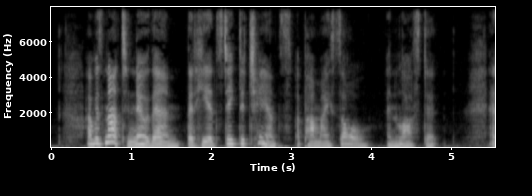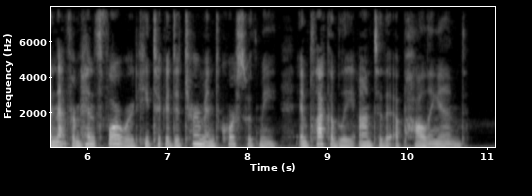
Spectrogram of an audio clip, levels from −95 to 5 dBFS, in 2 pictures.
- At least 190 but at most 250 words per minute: Yes, average, 195 wpm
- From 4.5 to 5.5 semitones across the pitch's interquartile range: Yes, average, 5.1 semitones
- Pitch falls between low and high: Yes, medium, 180 Hz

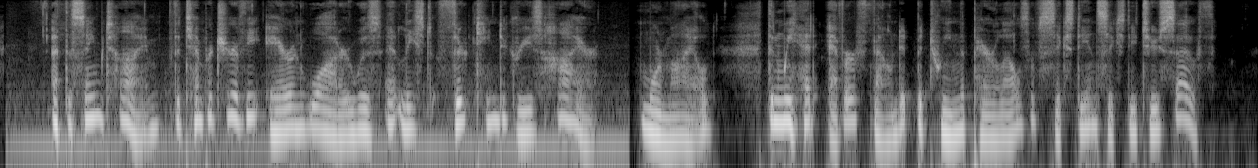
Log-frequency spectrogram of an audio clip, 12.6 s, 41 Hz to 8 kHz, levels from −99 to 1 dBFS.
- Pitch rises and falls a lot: Yes, wide, 7.3 semitones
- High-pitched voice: No, low, 135 Hz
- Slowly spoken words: No, average, 160 wpm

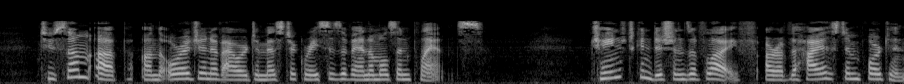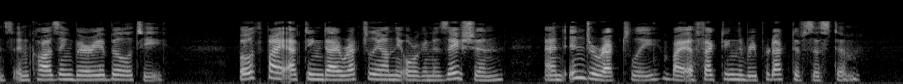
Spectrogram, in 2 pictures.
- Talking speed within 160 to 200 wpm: No, slow, 135 wpm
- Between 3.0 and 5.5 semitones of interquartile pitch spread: No, narrow, 2.5 semitones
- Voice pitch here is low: No, high, 225 Hz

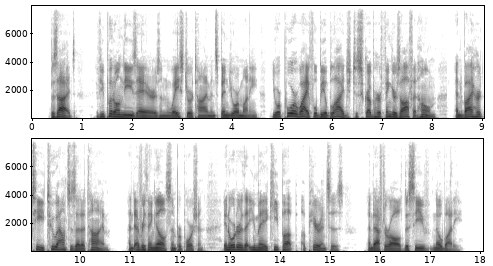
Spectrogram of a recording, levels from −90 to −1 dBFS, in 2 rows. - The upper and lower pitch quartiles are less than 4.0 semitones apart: No, average, 4.4 semitones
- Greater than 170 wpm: Yes, average, 185 wpm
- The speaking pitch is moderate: No, low, 130 Hz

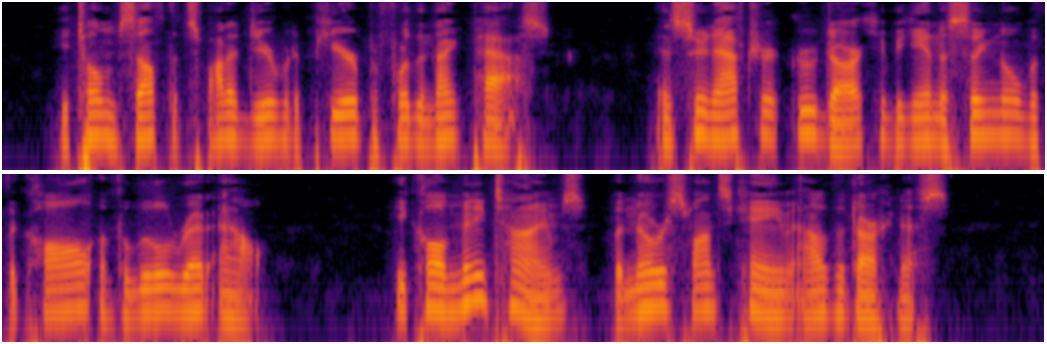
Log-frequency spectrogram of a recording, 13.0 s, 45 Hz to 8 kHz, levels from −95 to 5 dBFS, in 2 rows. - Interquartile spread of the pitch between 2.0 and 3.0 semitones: Yes, narrow, 2.6 semitones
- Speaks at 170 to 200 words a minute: Yes, average, 195 wpm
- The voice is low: Yes, low, 120 Hz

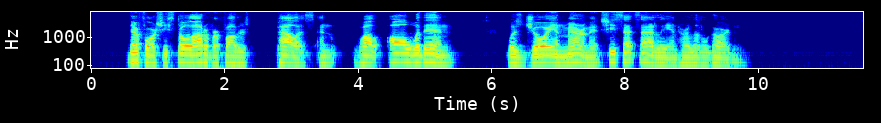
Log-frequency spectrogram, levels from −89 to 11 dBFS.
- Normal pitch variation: Yes, average, 3.5 semitones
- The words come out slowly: Yes, slow, 120 wpm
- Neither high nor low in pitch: No, low, 110 Hz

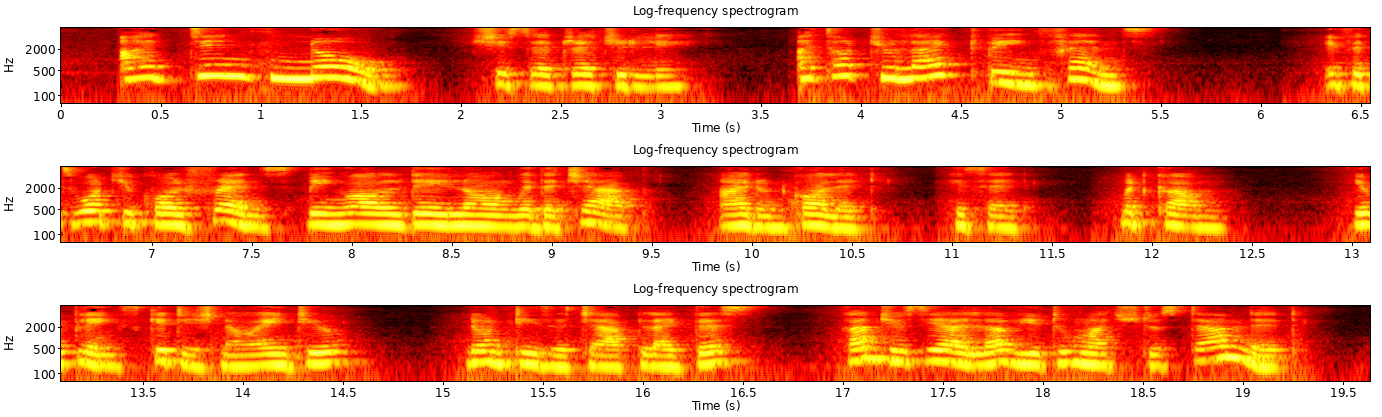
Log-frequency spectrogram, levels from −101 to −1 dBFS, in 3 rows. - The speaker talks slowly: No, average, 175 wpm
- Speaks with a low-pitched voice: No, high, 195 Hz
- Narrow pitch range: No, average, 4.4 semitones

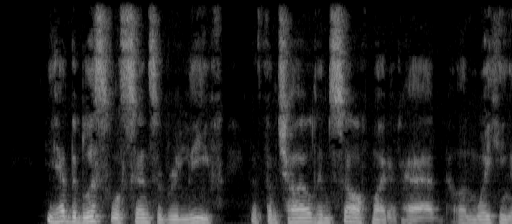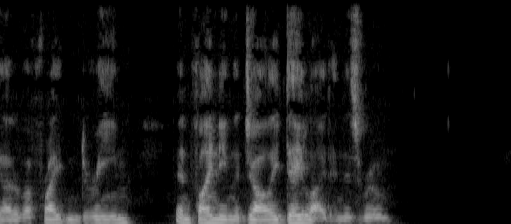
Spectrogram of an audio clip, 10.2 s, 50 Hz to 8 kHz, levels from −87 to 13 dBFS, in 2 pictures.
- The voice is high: No, low, 120 Hz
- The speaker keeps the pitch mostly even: No, average, 3.6 semitones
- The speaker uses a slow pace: No, average, 170 wpm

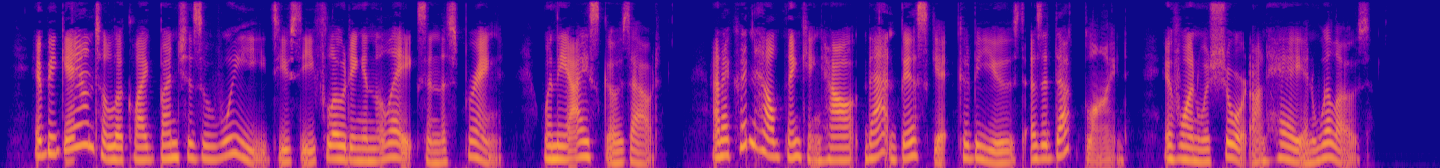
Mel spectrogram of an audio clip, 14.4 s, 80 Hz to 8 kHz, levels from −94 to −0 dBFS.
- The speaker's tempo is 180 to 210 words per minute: Yes, average, 190 wpm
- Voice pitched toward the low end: No, high, 190 Hz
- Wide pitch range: No, average, 4.2 semitones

